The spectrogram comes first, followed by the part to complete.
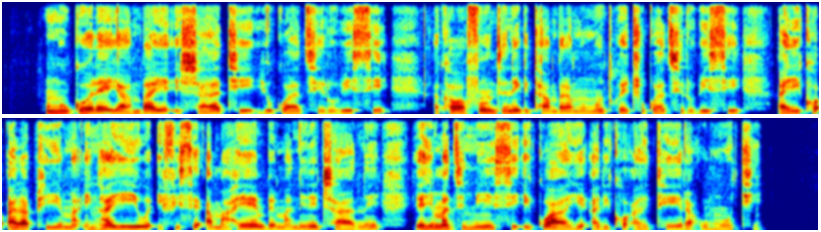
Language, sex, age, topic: Rundi, male, 18-24, agriculture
